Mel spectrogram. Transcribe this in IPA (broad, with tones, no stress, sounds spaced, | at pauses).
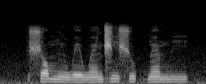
ʃ ɔ˧ m ĩ˨ w e˨ w ɛ̃˨˦ d͡ʒ i˦˨ ʃ u˧ ɡ͡b ɛ̃˧ m i˧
